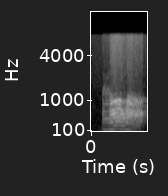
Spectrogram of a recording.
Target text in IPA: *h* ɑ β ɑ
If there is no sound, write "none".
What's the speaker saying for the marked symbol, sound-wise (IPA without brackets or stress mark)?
ɣ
